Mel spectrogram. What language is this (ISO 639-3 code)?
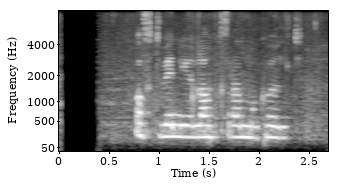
isl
